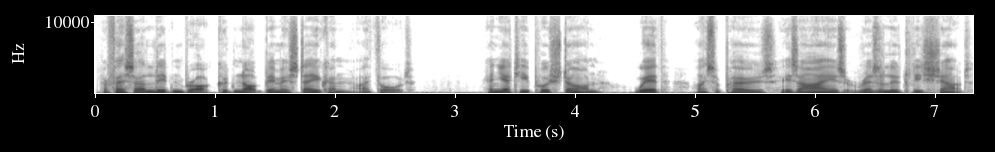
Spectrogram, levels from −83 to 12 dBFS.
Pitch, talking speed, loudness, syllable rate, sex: 105 Hz, 165 wpm, -18 LUFS, 5.2 syllables/s, male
